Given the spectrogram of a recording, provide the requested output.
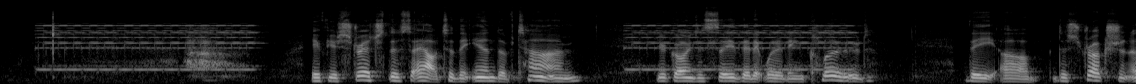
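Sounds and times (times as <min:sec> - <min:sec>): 
electronic telephone ring: 0:00.4 - 0:02.7, 0:06.2 - 0:08.8
speech: 0:03.1 - 0:05.9, 0:06.6 - 0:08.8, 0:09.6 - 0:11.3.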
